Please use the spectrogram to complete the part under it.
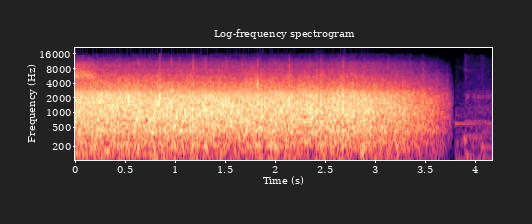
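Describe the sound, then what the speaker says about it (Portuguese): A dense, steady wash of applause from a large crowd after a Catholic priest's sermon, loud and sustained, then cutting off abruptly near the end. "uma grande salva de palmas"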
